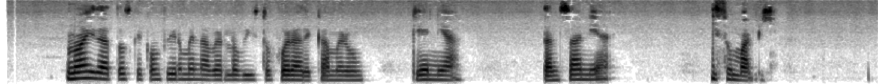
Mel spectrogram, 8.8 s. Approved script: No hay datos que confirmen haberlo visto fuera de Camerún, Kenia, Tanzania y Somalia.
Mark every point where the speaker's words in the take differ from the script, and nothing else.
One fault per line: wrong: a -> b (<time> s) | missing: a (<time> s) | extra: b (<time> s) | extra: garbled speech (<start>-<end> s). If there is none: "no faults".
no faults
